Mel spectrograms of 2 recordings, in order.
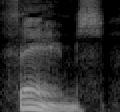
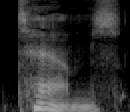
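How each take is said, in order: First: The name is said the local, non-London way. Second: The name is said the way London says it. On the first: This is the name of the Connecticut river. The speaker calls it right. "that's how you pronounce the name of this river" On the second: This is the name of the London river. The speaker calls it wrong. "not Thames, like in London"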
